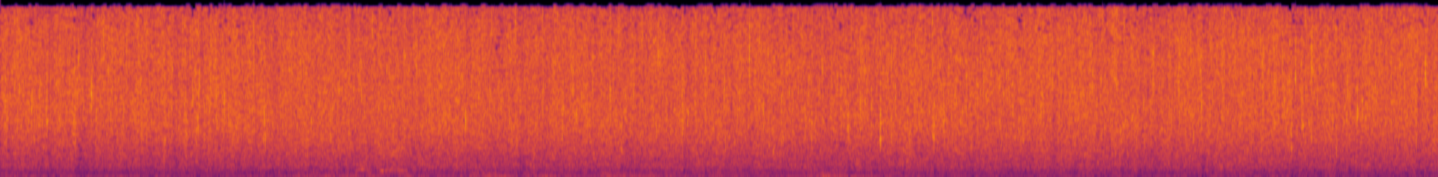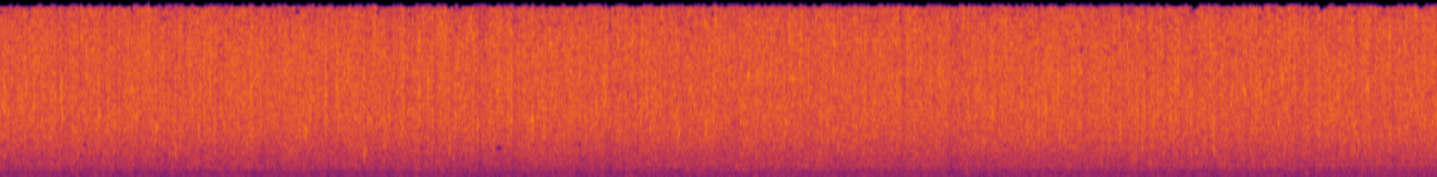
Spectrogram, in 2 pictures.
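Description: Heavy thunderstorm rain pouring down steadily, an even hiss of rain on lawns, pavement and trees.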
